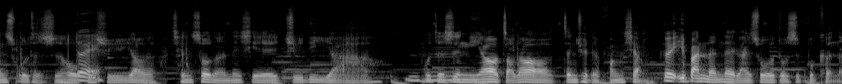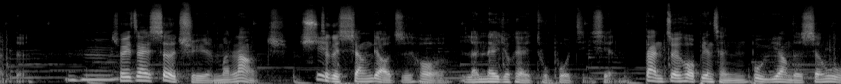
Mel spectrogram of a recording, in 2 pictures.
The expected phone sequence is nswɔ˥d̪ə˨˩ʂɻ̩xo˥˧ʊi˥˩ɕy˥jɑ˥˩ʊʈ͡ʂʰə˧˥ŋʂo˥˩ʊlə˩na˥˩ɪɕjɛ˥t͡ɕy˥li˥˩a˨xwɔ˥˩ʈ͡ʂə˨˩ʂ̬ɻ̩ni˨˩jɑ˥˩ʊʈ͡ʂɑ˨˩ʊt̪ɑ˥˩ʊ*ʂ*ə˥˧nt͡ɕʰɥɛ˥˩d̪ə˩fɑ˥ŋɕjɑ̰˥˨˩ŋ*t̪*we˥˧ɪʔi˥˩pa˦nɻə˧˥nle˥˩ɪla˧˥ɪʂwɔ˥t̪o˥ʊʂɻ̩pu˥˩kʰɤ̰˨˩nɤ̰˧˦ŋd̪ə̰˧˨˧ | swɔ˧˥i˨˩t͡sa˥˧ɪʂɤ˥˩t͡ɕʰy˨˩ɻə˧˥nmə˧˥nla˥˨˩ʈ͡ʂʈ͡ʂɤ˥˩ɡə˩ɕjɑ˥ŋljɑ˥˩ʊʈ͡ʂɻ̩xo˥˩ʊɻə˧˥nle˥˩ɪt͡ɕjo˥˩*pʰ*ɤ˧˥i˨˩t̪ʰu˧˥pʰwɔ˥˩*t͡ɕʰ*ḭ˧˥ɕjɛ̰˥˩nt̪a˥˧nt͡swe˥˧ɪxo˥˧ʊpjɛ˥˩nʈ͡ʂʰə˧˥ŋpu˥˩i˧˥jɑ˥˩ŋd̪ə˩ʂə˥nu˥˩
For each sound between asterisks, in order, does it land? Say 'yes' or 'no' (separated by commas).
no, yes, no, no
